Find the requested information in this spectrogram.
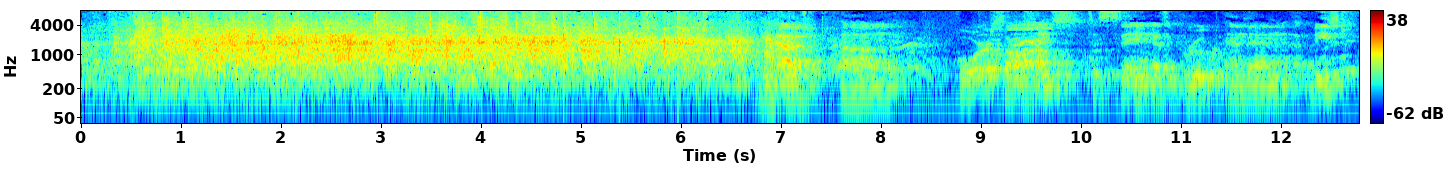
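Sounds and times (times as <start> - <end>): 
crowd clapping: 0.0 - 7.5.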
